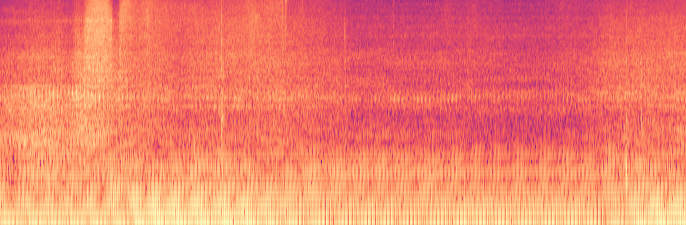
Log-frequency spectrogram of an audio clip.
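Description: Steady light clatter at about two knocks a second over a cold idle, ticking evenly through the clip; sounds like cold piston slap. Cause suspected, not confirmed.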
